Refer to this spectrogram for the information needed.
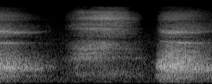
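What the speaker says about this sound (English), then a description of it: "Nice big breaths in." Deep breaths drawn in during a guided breathing exercise: two long, airy inhales close to the mic, the second beginning sharply after a short pause.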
